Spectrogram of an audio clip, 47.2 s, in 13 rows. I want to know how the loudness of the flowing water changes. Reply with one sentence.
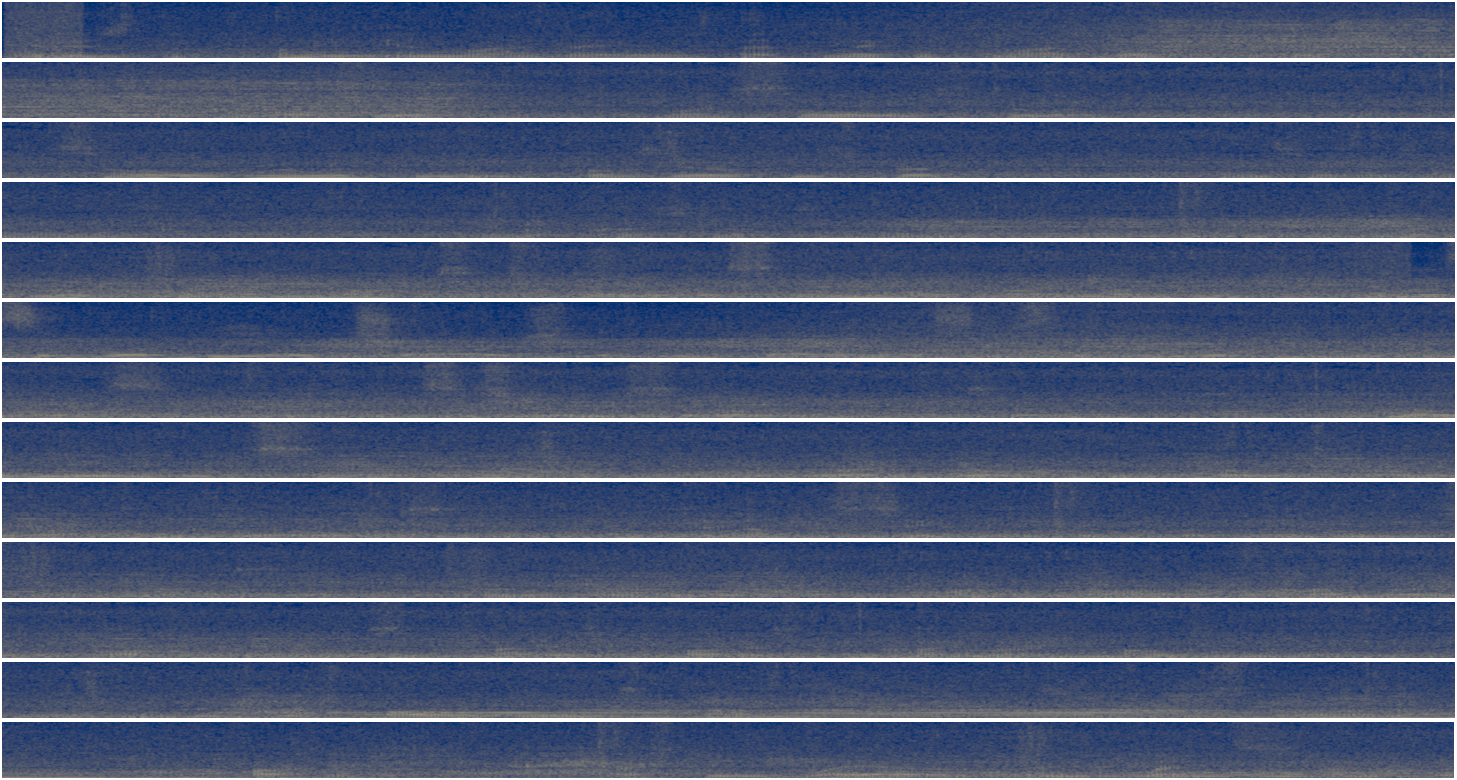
The volume of the flowing water stays about the same.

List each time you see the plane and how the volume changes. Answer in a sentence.
You can hear the plane briefly from 2.6 to 5.0 s; and from 13.0 to 47.1 s, at a steady volume.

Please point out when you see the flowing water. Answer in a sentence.
You can hear the flowing water from 0.0 to 47.1 s.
